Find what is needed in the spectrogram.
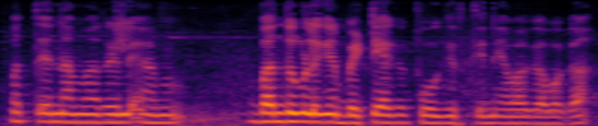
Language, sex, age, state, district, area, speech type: Kannada, female, 60+, Karnataka, Gadag, rural, spontaneous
